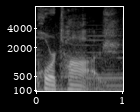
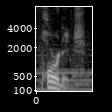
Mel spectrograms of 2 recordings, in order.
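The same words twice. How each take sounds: First: The word is pronounced the French way. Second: The word is pronounced the American way. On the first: The speaker calls it wrong. "as the French say" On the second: The speaker calls it right. "we Americans call that a portage"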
